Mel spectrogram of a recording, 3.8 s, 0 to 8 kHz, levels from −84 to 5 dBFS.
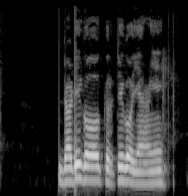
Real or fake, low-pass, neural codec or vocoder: real; 7.2 kHz; none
